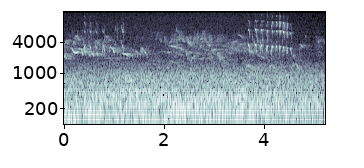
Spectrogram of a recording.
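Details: Nestling downy woodpeckers calling for food from their cavity as parents feed them; quick series of high, buzzy chattering notes early on, then a dense burst of sharp repeated chips later, over constant low rumble.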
